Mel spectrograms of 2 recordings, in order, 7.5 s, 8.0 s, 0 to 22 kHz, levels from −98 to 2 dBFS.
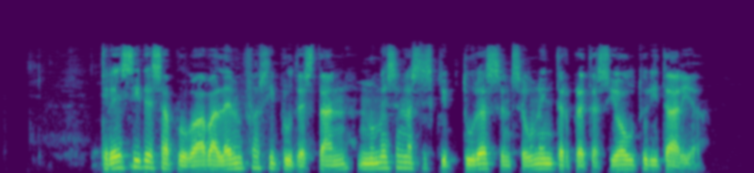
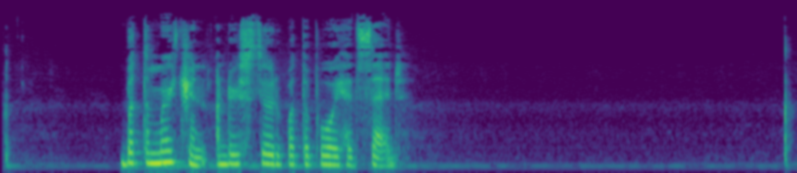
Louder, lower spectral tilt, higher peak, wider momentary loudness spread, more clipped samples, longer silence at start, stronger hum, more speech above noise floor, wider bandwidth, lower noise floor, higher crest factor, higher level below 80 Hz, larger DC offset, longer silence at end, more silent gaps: about the same, -18 LUFS vs -20 LUFS; first, -5.5 dB/octave vs -4 dB/octave; about the same, -2 dBFS vs -4 dBFS; about the same, 8 LU vs 10 LU; neither; first, 1 s vs 0.05 s; neither; about the same, 48 dB vs 47 dB; second, 7.8 kHz vs 14.5 kHz; about the same, -65 dBFS vs -67 dBFS; about the same, 16 dB vs 20 dB; first, -54 dBFS vs -66 dBFS; neither; first, 0.55 s vs 0.1 s; neither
